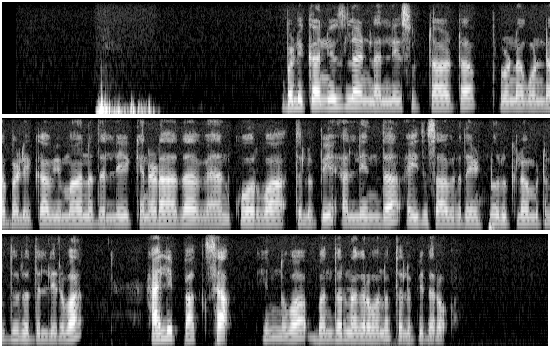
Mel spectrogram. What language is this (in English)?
Kannada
